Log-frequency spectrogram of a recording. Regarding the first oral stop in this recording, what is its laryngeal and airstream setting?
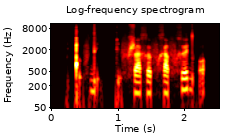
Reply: click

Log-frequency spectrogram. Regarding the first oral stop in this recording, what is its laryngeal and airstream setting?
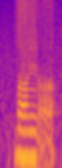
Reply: implosive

